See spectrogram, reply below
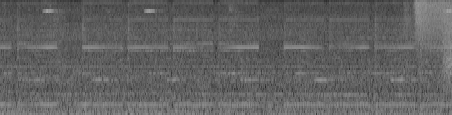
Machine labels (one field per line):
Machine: slide rail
